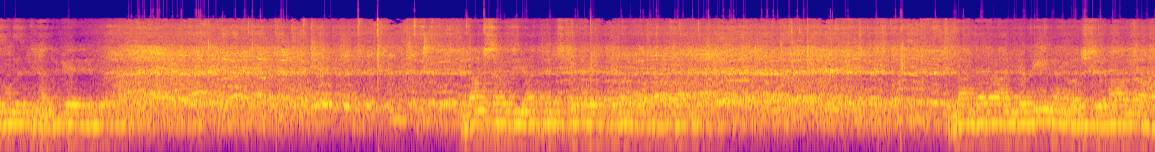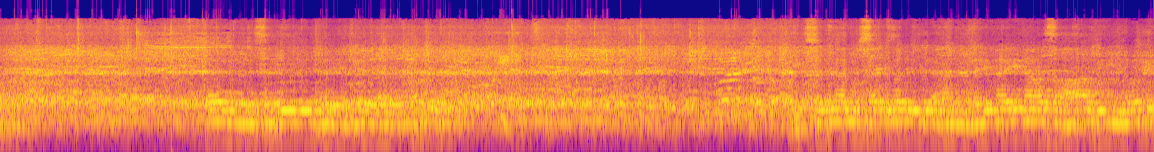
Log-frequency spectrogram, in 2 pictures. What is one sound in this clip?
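A man speaks passionately into a microphone, heard through loudspeakers in an echoing space.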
